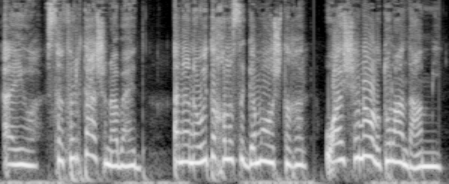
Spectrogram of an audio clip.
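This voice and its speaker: A woman's voice: high-pitched, very fast, darkish tone, dry recording, clean studio sound, natural voice. A woman voicing a hurt, stubborn young woman student with an Egyptian accent, talking earnestly and emotionally in a narrated story. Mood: confiding.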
